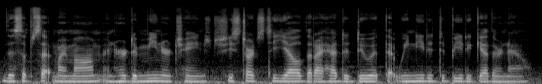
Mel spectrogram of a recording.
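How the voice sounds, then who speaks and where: A man reading first-person horror stories aloud as scripted narration, in a flat, even reading. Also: mid-range voice, a little fast, slight background noise.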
